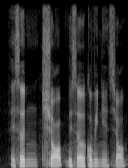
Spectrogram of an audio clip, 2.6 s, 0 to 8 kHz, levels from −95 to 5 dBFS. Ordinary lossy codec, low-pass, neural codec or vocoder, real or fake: none; none; none; real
